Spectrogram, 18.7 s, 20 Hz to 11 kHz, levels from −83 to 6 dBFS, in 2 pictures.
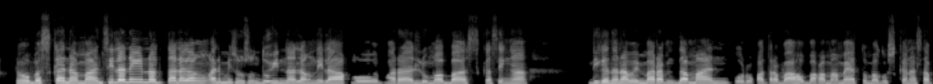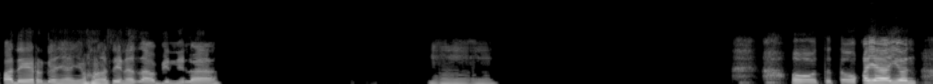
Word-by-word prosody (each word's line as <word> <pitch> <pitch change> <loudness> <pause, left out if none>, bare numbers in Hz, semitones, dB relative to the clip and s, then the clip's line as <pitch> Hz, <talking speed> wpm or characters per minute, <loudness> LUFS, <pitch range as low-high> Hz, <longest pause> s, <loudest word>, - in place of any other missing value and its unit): "Lumabas 250 +5 +1
ka 290 - +6
naman." 255 0 +3
Sila 315 +3 +6
na 345 - +2
'yong 340 -1 +1
nag 315 -4 +3
talagang 285 -2 +3
alam 280 - 0
mo 285 - -2
'yong 265 -3 -5
susunduin 245 -1 -3
na 230 - +1
lang 225 -1 -2
nila 235 +3 +3
ako 230 -1 -4
para 220 -1 -1
lumabas, 225 +1 -1
kasi 210 0 -7
nga, 225 0 -1 0.6
"'Di 215 - -5
ka 225 +1 +2
na 230 - +1
namin 230 +1 +2
maramdaman. 250 +2 +1
Puro 225 -1 -7
ka 225 - 0
trabaho. 220 +2 +1
Baka 220 0 -2
mamaya 225 +3 -3
tumagos 210 -1 -7
ka 220 - -8
na 205 - -5
sa 220 0 -4
pader." 230 -1 0
Ganiyan 235 +2 -5
'yong 225 +1 -4
mga 230 - -6
sinasabi 215 -3 -3
nila. 210 +2 -5 2.1
Mm. 210 -2 -13 2.9
Oo, 225 -2 -1
totoo. 225 0 -6
Kaya 280 0 +7
'yon. 275 -2 +2
230 Hz, 145 wpm, -24 LUFS, 220-250 Hz, 2.9 s, Kaya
